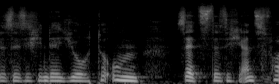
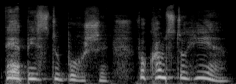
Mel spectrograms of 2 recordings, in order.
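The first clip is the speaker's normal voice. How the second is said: startled, higher and louder question; überrascht und erschrocken; 7 semitones higher, 5 dB louder than usual. A narrator's reading. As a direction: ask the stranger in sudden alarm. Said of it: "überrascht und erschrocken". (erschrocken und überrascht, höher und lauter)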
